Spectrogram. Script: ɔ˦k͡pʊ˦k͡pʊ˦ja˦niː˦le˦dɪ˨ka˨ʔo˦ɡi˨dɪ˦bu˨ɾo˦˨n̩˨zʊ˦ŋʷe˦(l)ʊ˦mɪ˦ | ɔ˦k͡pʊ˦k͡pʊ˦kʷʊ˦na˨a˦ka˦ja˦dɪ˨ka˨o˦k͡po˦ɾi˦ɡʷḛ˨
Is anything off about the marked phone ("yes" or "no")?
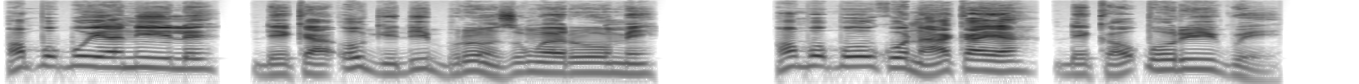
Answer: yes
